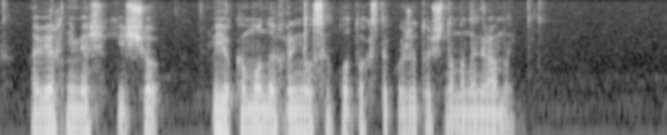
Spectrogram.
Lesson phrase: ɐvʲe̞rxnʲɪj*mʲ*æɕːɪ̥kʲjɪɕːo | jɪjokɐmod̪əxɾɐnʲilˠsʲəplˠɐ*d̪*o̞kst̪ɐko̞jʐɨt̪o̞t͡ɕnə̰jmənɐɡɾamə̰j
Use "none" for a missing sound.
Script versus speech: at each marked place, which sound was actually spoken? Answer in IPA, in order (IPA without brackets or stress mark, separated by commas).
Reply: mʲ, t̪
